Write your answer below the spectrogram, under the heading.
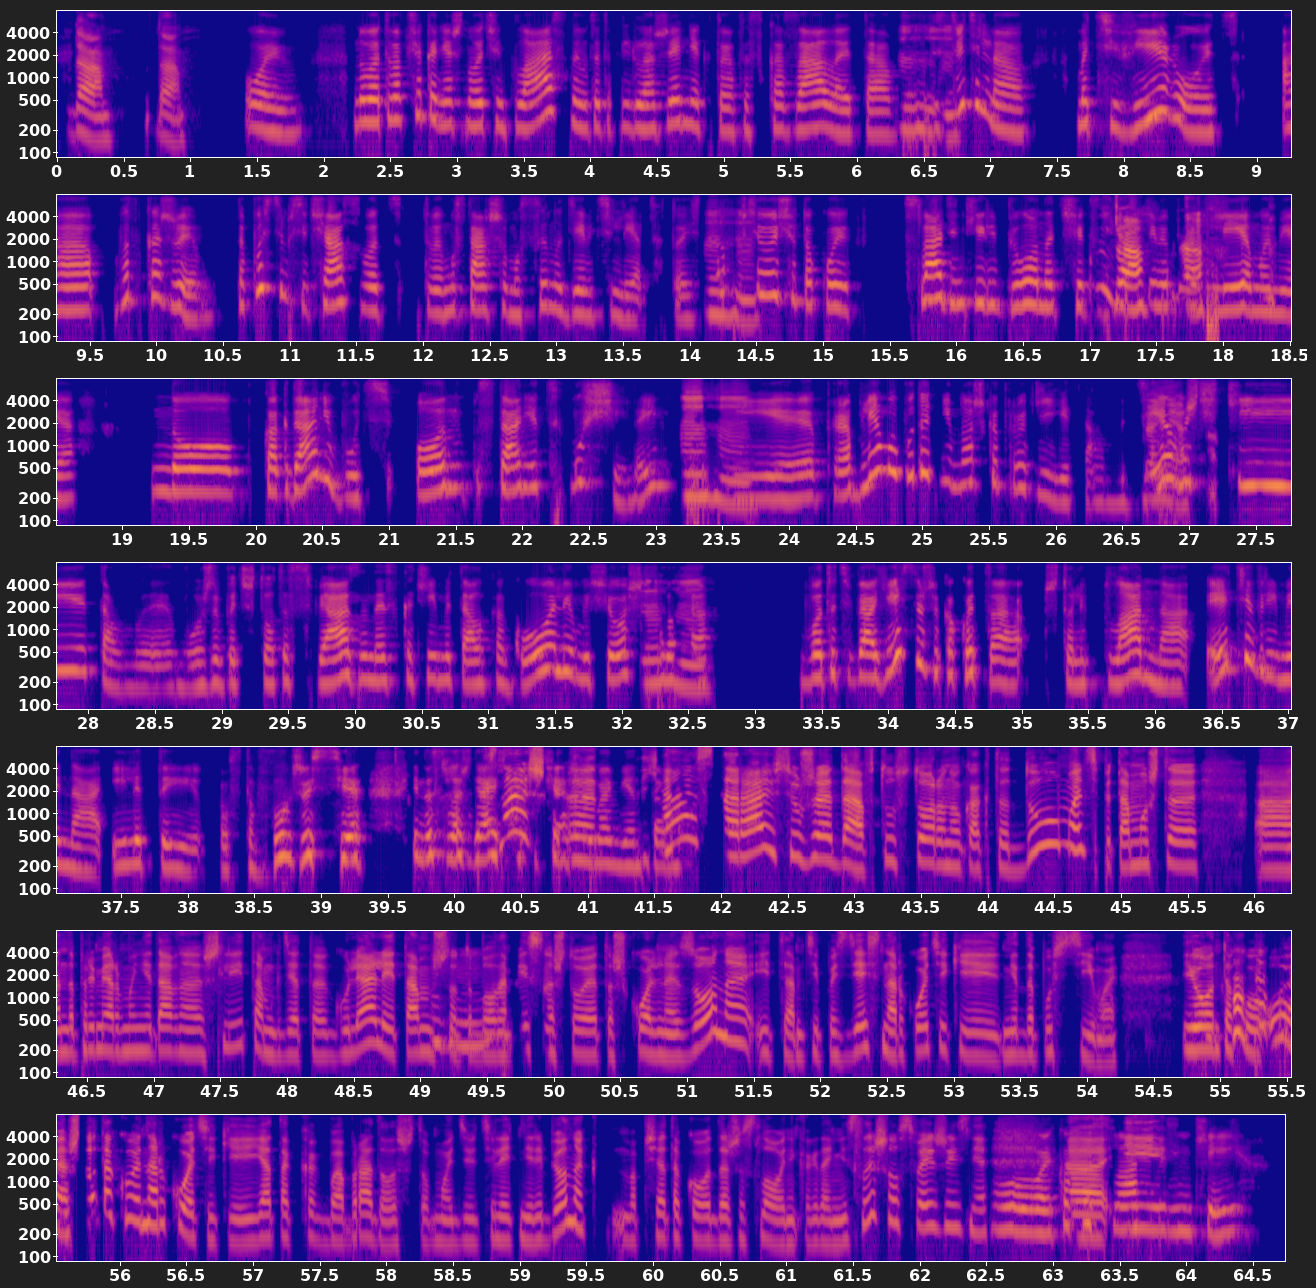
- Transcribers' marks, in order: chuckle; other background noise; laugh; "сладенький" said as "сладкинький"
- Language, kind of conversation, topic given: Russian, podcast, Как ты выстраиваешь доверие в разговоре?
